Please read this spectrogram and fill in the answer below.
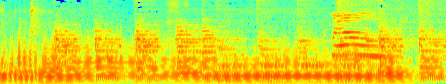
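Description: Channel intro jingle music with steady held chords, and a cat meow sound effect near the end.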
